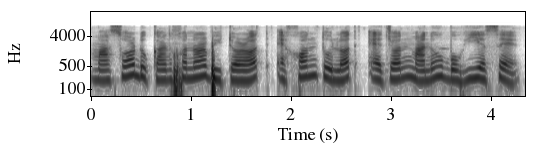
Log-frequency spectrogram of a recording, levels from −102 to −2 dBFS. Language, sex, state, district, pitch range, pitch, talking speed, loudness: Assamese, female, Assam, Hailakandi, 190-230 Hz, 205 Hz, 125 wpm, -22 LUFS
